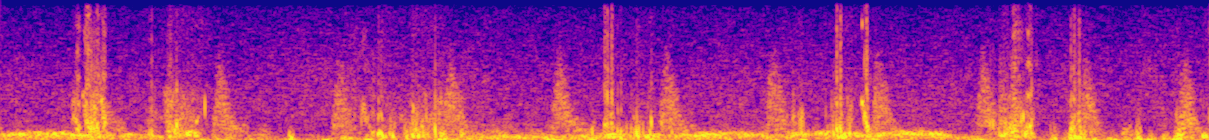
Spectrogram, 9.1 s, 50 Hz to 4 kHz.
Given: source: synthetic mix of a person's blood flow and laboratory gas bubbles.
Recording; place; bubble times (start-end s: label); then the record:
Doppler ultrasound of blood flow; subclavian vein
0.52-0.83 s: bubbles
1.09-1.58 s: bubbles
2.69-3.52 s: bubbles
4.41-4.92 s: bubbles
4.95-5.07 s: bubbles
5.93-6.05 s: bubbles
6.19-6.62 s: bubbles
7.40-7.78 s: bubbles
7.85-8.16 s: bubbles
8.80-8.94 s: bubbles
8.98-9.08 s: bubbles
From the record:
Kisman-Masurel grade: 223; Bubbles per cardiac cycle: several, 3 to 8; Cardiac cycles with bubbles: 10 to 50%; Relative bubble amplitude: loud (0.450 to 0.775); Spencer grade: 2 (many but less than half of the cardiac periods contain bubble signals, singularly or in groups); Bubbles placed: anywhere in the cardiac cycle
